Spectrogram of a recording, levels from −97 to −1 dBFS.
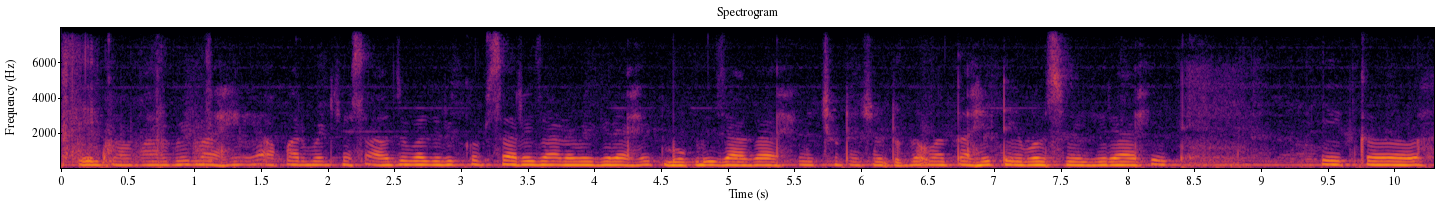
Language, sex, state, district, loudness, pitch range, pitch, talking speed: Marathi, female, Maharashtra, Pune, -32 LUFS, 195-205 Hz, 200 Hz, 145 wpm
